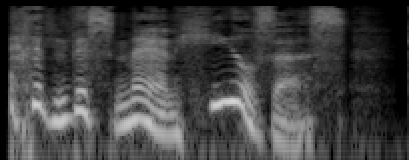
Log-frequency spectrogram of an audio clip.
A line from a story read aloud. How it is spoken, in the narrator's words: Kira sighed, struggling not to laugh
